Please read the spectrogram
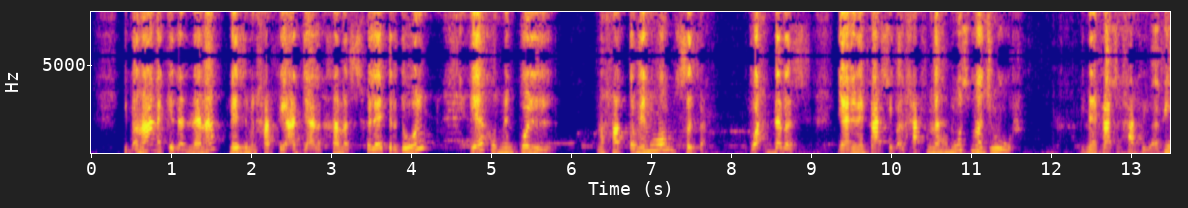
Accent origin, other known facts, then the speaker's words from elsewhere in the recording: Egypt; بنسميه عندنا في مصر الاسترجي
